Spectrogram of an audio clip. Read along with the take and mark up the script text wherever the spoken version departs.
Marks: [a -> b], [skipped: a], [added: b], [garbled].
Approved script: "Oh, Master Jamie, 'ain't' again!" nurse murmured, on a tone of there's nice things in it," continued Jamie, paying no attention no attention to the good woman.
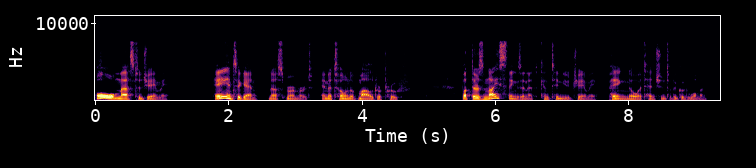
"Oh, Master Jamie, 'ain't' again!" nurse murmured, [on -> in] a tone of [added: mild reproof But] there's nice things in it," continued Jamie, paying no attention [skipped: no attention] to the good woman.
